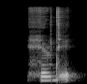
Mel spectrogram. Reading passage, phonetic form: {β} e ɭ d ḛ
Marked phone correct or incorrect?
incorrect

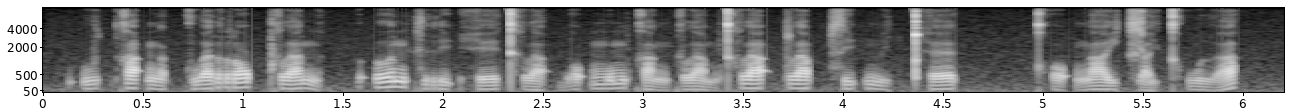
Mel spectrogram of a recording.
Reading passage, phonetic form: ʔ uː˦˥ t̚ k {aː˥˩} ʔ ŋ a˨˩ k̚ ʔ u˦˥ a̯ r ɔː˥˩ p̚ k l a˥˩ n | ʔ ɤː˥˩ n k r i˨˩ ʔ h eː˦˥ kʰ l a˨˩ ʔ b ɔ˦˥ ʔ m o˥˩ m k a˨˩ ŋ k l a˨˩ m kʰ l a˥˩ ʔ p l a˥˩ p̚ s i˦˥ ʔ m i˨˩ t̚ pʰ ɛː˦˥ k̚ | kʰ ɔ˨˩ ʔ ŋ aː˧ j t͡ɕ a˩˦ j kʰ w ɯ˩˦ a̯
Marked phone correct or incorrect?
incorrect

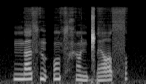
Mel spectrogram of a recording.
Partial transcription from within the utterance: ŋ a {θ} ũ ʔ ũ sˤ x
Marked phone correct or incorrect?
incorrect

